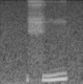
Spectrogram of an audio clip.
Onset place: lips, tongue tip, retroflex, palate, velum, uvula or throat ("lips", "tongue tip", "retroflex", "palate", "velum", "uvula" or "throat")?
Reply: velum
